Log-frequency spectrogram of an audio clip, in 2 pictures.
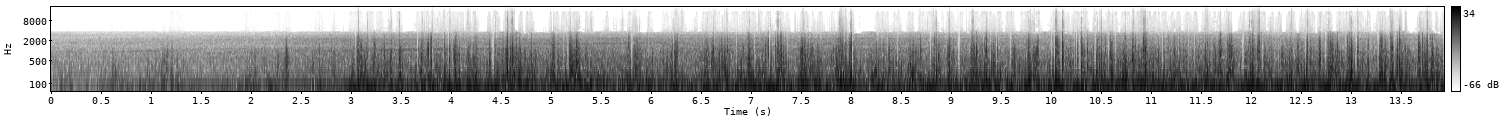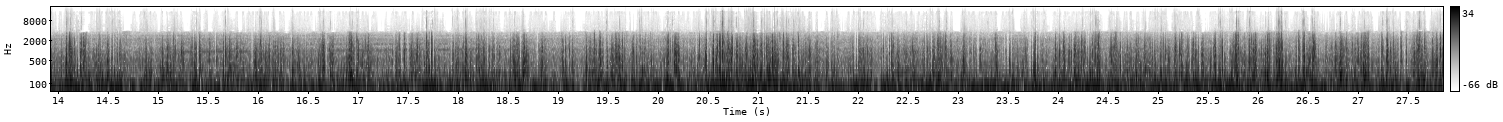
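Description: Heavy wind rush and buffeting on the microphone of a camera on a Suzuki Burgman 650 maxi-scooter riding at road speed. It jumps much louder about three seconds in as the scooter speeds up.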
